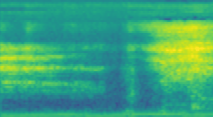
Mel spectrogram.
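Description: A woman's breath during a yoga breathing exercise: a long exhale out through the mouth fades away over the first second, and about a second and a half in comes a fuller inhale through the nose as she rises with arms overhead.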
